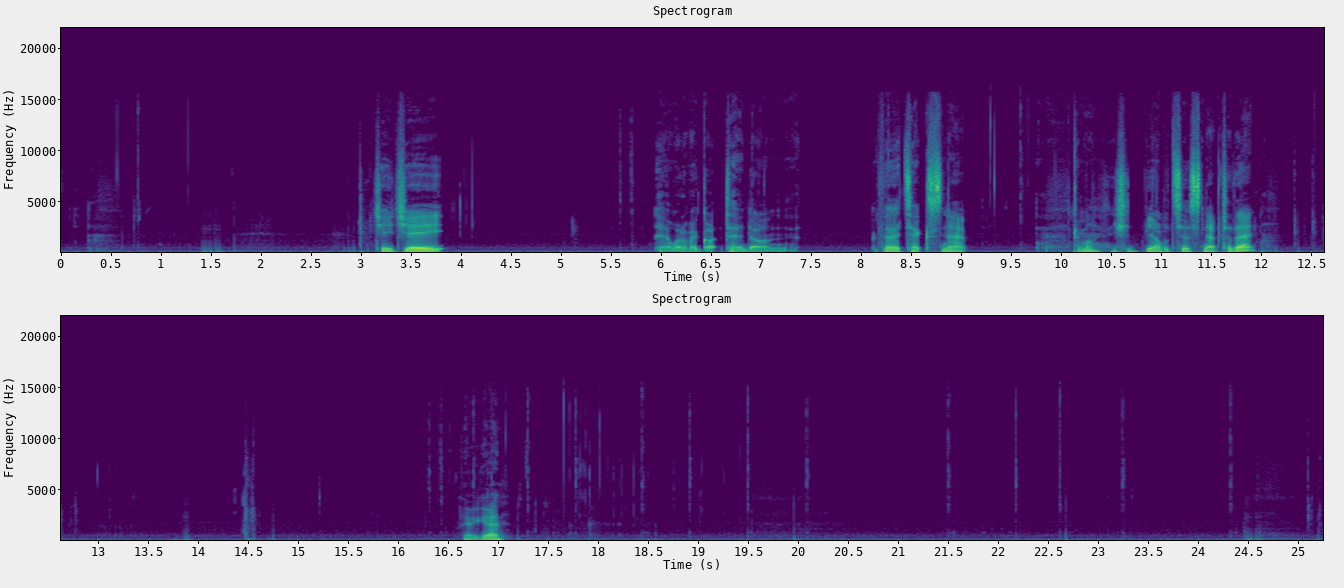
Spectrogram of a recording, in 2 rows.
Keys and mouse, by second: 5.4 click, 6.7-8.4 drag, 8.6 middle click, 16.2 ctrl+click, 16.6 middle click, 17.6 middle click, 18.7 middle click, 19.9-21.3 middle drag, 22.0 middle click, 23.1-24.1 middle drag, 25.0 1.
